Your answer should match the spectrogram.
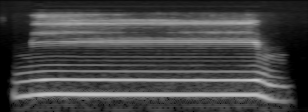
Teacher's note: تو یہ آواز صرف منہ سے باہر نکالنی ہے، ناک میں لے کے اسے نہیں جانا ہے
